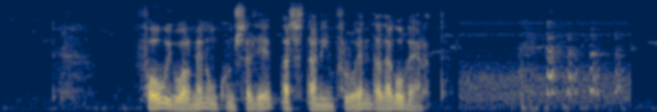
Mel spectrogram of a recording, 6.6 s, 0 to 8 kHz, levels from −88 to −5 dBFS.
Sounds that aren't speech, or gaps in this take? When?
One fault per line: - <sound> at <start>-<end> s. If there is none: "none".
- laugh at 5.2-6.3 s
